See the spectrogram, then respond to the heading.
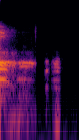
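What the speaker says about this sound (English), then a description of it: "Birds flying." Birds honk like geese, one long, loud call followed by two short, clipped honks, heard alone and close.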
